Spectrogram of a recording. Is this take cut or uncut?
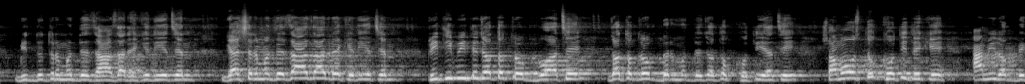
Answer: uncut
